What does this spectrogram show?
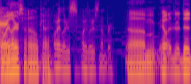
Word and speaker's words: Euler's: Oh, it's pronounced Oilers?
